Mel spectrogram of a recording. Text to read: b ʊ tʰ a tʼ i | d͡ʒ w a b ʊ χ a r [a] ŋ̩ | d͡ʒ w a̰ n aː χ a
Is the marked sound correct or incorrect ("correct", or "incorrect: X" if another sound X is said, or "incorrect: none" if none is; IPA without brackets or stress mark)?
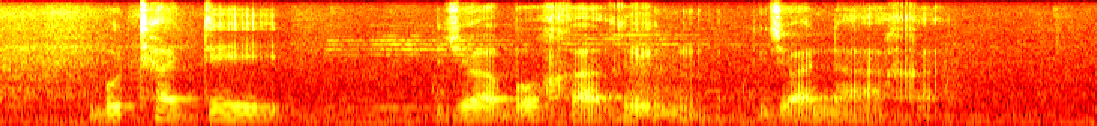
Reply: incorrect: e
